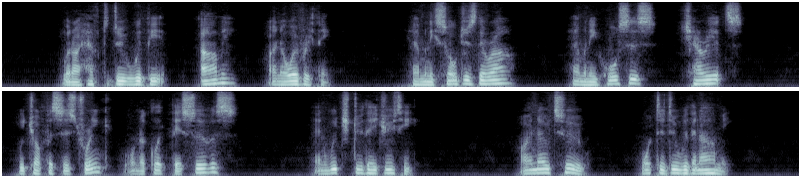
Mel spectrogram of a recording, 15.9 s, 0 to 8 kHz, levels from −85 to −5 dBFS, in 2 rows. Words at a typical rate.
Yes: average, 155 wpm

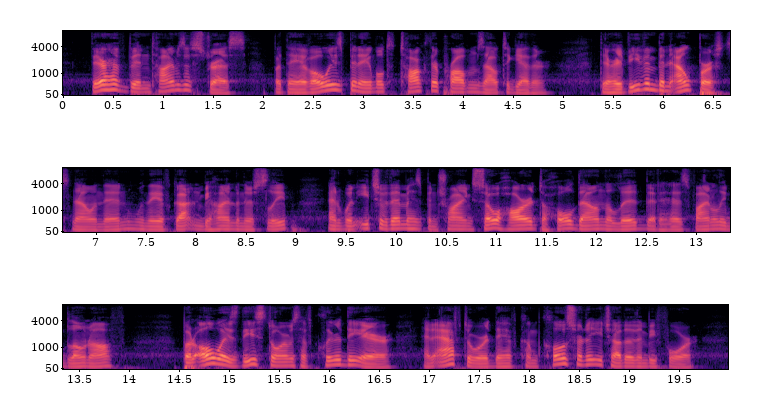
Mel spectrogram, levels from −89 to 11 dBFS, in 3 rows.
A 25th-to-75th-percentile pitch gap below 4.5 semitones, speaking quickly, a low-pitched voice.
No: average, 5.0 semitones; fast, 220 wpm; low, 120 Hz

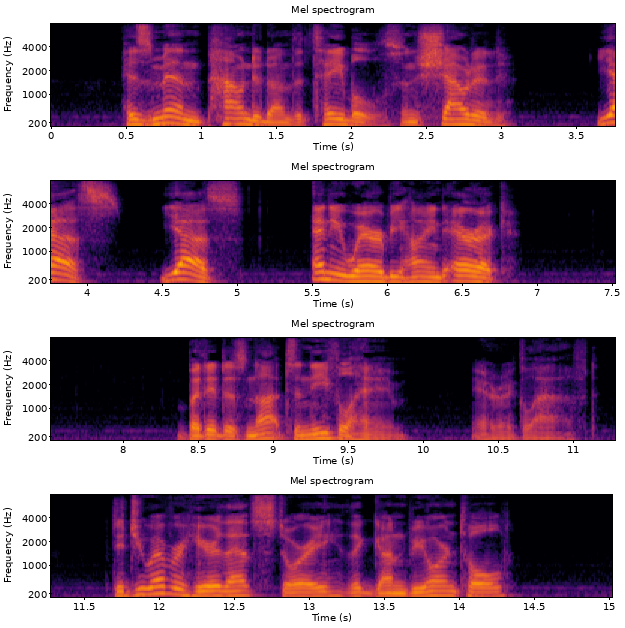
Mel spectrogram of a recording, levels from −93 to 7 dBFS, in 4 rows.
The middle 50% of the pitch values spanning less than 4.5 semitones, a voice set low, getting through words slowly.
No: wide, 5.4 semitones; low, 125 Hz; slow, 120 wpm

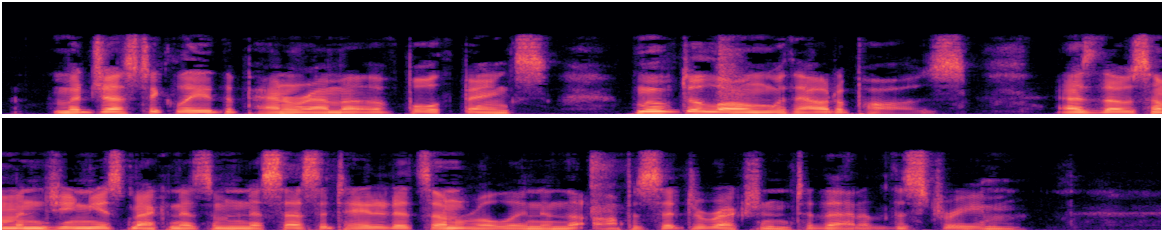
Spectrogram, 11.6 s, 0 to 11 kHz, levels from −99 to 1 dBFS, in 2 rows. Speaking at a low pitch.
Yes: low, 105 Hz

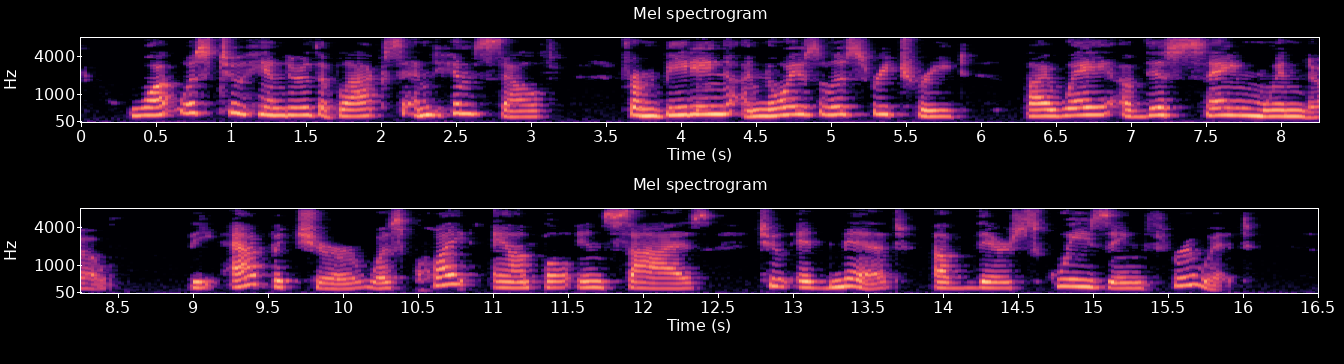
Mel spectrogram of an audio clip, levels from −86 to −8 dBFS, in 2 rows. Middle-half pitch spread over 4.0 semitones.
Yes: average, 4.6 semitones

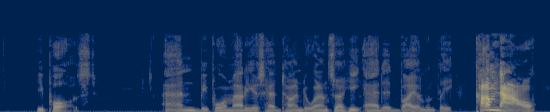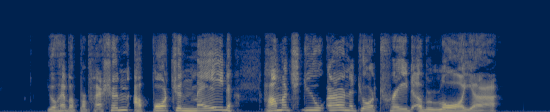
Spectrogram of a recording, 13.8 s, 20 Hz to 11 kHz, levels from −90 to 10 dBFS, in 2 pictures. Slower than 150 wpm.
Yes: slow, 135 wpm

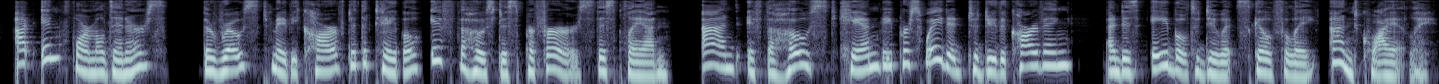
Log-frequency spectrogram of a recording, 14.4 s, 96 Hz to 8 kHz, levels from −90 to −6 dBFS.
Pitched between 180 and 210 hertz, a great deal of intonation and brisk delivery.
No: high, 190 Hz; wide, 6.7 semitones; average, 155 wpm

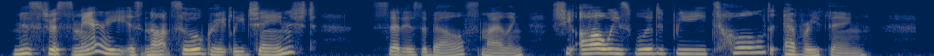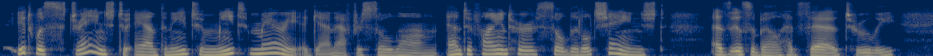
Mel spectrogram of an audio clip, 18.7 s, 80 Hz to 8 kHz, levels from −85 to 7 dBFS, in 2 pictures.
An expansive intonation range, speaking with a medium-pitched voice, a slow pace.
Yes: wide, 6.6 semitones; medium, 175 Hz; slow, 130 wpm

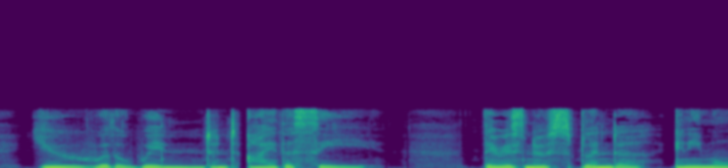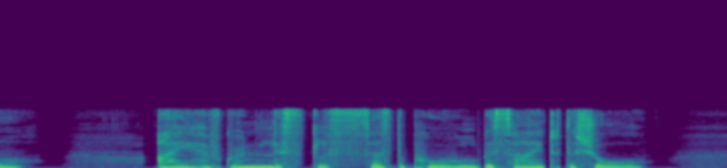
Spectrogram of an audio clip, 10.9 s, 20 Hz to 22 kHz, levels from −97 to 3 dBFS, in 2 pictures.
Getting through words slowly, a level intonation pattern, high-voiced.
Yes: slow, 130 wpm; narrow, 2.0 semitones; high, 205 Hz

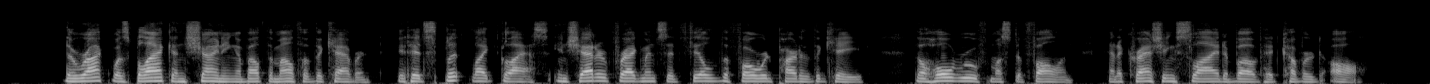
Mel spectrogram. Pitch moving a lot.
No: narrow, 2.6 semitones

